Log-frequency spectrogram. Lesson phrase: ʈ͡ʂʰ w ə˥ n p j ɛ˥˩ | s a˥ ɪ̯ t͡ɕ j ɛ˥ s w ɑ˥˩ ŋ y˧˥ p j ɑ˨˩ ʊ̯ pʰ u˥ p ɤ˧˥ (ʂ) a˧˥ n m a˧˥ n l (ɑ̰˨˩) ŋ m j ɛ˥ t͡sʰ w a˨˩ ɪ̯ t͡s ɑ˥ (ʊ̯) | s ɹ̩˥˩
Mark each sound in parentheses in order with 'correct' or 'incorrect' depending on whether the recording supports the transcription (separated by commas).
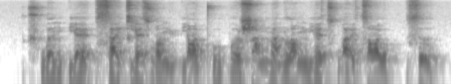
correct, incorrect, correct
